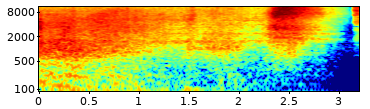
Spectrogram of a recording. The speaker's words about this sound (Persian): مشغول قرار دادن جک زیر ماشین بود که یه مرتبه صدای گوش خراش ترمزای بادی یک کامیون تو جاده به گوش رسید.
